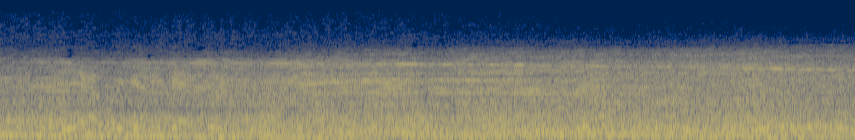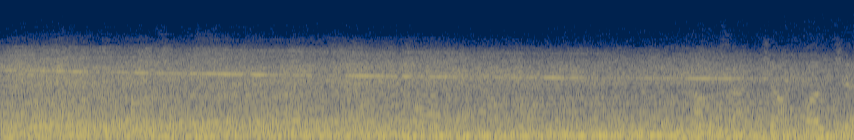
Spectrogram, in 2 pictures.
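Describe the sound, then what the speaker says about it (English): A jumbo jet roars past at Gatwick Airport, a loud, sustained broadband engine rumble with a rising whine, close and continuous throughout. "Comes that jumbo jet."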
